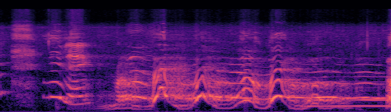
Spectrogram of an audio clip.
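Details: Pet dog howling along as its owner sings: a long, steady, wavering howl holds one pitch while a human voice swoops up and down in repeated waves beneath it, with a short low hum near the end.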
